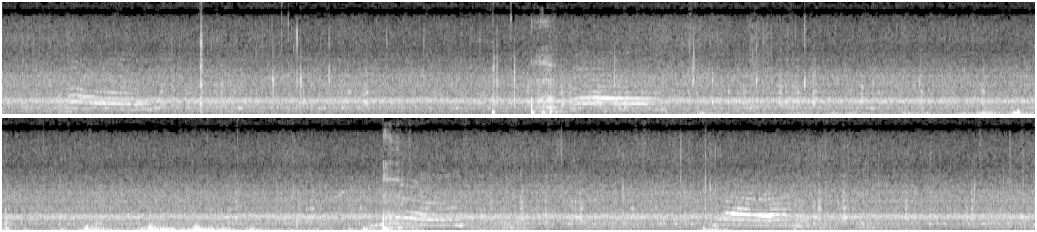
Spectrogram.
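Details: A cat mewing faintly, caught by chance while someone was trying to record a dusky thrush. Thin, wavering mews come near the start, around four seconds, ten seconds and thirteen seconds, over a steady background hiss.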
